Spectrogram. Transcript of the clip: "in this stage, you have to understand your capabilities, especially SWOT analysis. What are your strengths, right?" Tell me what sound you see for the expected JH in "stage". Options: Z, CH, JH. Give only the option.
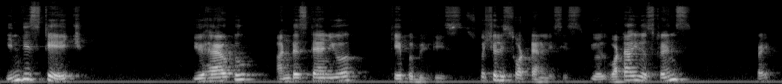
JH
